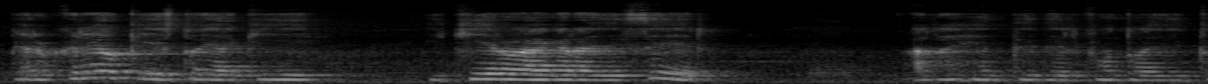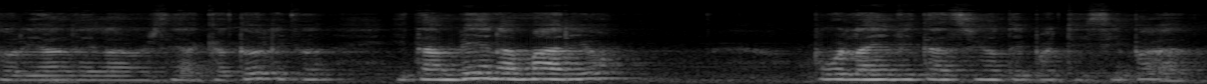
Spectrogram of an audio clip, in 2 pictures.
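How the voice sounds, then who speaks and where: Slow, careful and full of restarts, an older woman for whom Spanish is not her first language comments formally at a book launch in an institute's lecture hall. Her voice has medium pitch and fairly even intonation, and the roomy hall was recorded from a distance with slight background noise.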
